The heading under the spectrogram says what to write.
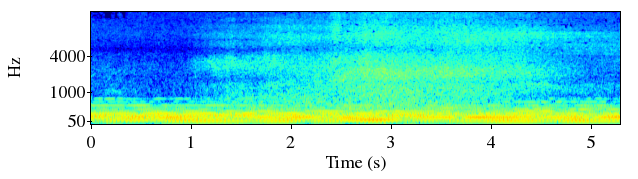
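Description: Ocean waves wash steadily in a continuous, moderately loud surge, swelling slightly midway, over a constant low droning hum like a boat engine, with no voices.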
